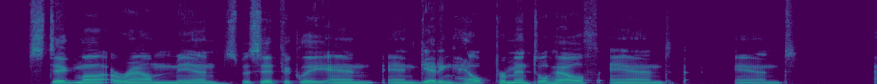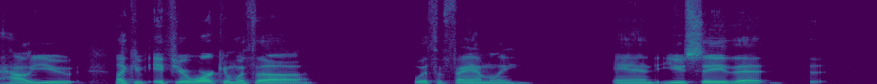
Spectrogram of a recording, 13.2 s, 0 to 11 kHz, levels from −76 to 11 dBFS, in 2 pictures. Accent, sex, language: American, male, English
